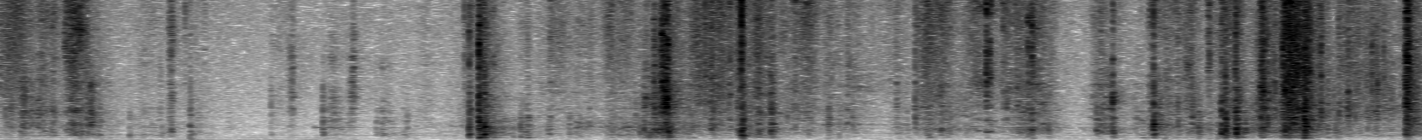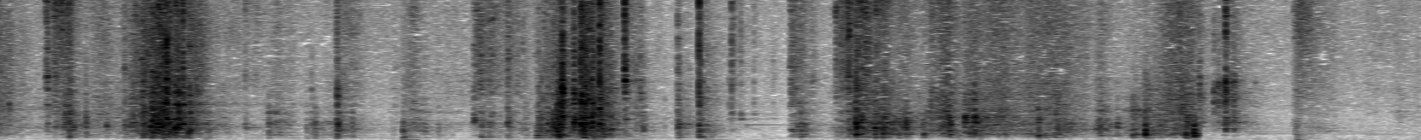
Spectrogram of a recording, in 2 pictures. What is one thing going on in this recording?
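Cardboard packaging rustles and scrapes as hands open a box.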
